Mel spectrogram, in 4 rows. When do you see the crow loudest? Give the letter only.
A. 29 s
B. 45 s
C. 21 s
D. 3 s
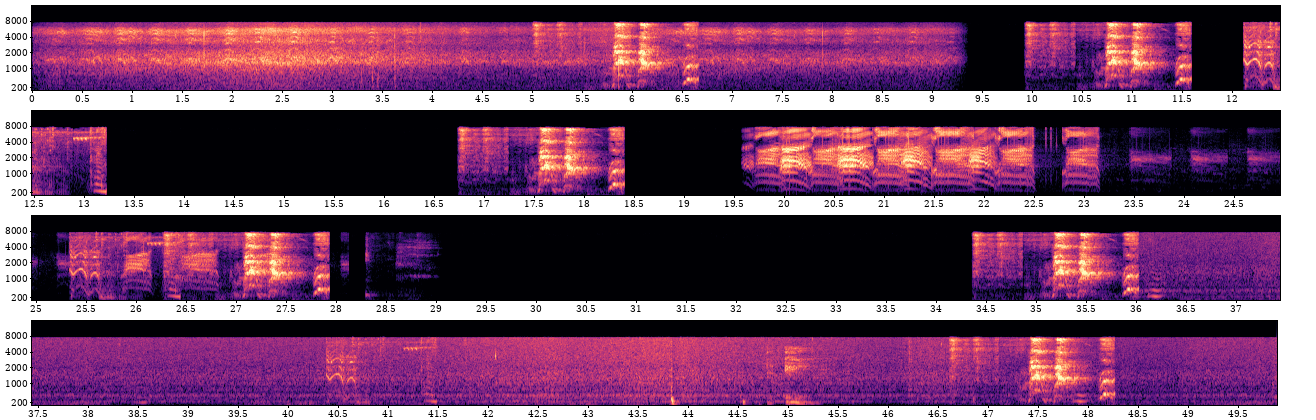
C.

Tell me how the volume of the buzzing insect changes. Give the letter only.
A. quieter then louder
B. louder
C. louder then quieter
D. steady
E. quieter
C.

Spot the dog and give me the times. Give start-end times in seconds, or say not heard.
5.0-6.7, 9.9-11.6, 16.8-18.4, 26.2-27.9, 34.4-36.0, 46.6-48.3.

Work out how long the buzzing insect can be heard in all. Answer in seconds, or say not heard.
14 s.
